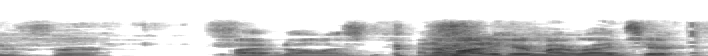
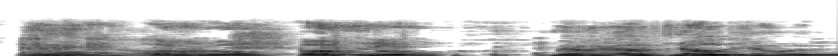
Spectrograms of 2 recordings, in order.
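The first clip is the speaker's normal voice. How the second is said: Eric voice; 6 semitones higher, 7 dB louder, slower than usual. Acted. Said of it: "That's my Eric".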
